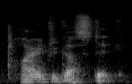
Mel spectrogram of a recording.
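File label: "Higher Tregustick", English; place names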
